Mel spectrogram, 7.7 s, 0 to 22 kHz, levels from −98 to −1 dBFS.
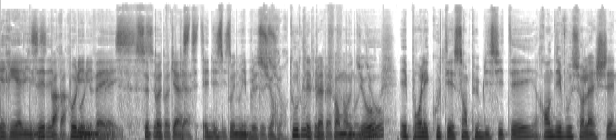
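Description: From 0.37 s to 4.79 s the speech has a doubled audio track. A dry copy trails about a tenth of a second behind, about 5 dB quieter. It cuts off abruptly before "et pour l'écouter sans". A slower second capture path is the likely cause.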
